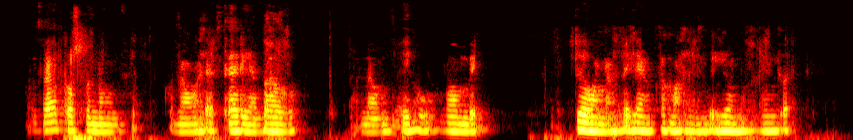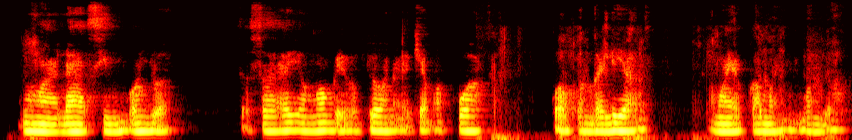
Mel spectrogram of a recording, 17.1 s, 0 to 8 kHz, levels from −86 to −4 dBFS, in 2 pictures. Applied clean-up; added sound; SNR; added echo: neural mask model DeepFilterNet 3.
